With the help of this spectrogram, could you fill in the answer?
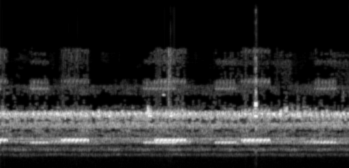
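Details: Crickets in a misty, foggy field: a dense, unbroken high-pitched chorus of many insects, with brighter trilled bursts rising out of it roughly once a second; no other sounds stand out.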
